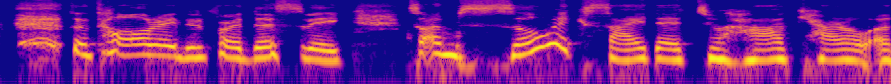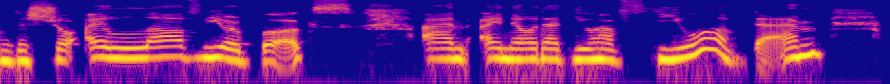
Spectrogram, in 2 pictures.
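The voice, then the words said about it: Husky, odd-sounding sick voice. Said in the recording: “my voice is kind of husky and kind of odd ... pneumonia or something, or really bad oh, flu”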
